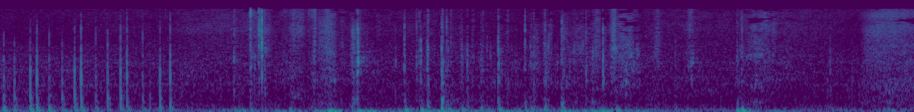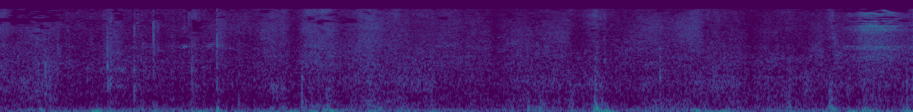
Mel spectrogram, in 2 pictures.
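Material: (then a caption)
Foam rubber. A galaxy-print Nike React Presto running shoe, hollow and empty, with a thick white and orange foam sole, a rubber outsole and a synthetic mesh upper, is held in hands while fingertips and nails tap and scratch the sole and upper. Quick, dull, low-pitched taps come in a steady stream, mixed with soft scratching and brushing that fades quickly after each touch.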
